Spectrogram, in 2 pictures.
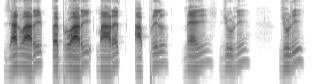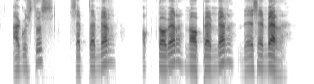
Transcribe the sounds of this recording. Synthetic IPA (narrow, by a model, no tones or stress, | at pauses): d͡ʒanuaɾipɛbɾuaɾimaɾɛt̪̚ | ʔapɾil | mɛi | d͡ʒuni | d͡ʒuli | aɡust̪usː | ɛp̚t̪ɛmbɛr | ɔk̚t̪ɔbɛrnɔfɛmbɛr | dɛsɛmbɛr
